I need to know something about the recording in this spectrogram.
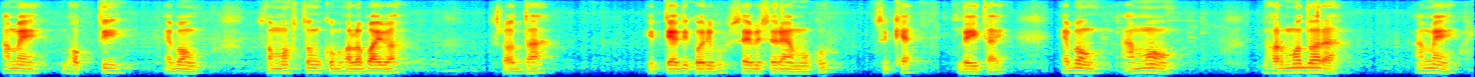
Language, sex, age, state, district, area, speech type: Odia, male, 45-60, Odisha, Balasore, rural, spontaneous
